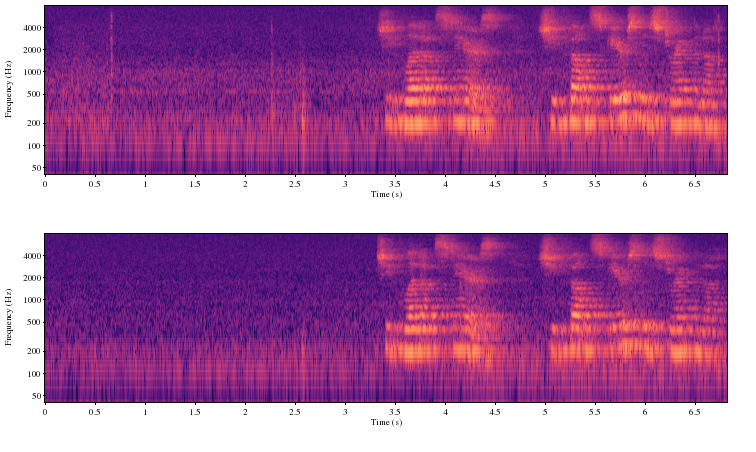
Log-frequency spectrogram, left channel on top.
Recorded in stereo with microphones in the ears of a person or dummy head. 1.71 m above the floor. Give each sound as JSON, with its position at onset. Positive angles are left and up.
{"t": 3.3, "sound": "a woman speaking", "side_deg": -45, "distance_m": 3.5}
